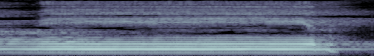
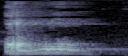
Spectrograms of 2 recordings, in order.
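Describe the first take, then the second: First: The vowels are drawn out long. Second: The first vowel sounds like e. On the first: It is the response after the prayer recitation. "Biasanya panjang ya, panjang" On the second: It is an accepted variant reading. "ya itu imalah, pakainya emin. Boleh"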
